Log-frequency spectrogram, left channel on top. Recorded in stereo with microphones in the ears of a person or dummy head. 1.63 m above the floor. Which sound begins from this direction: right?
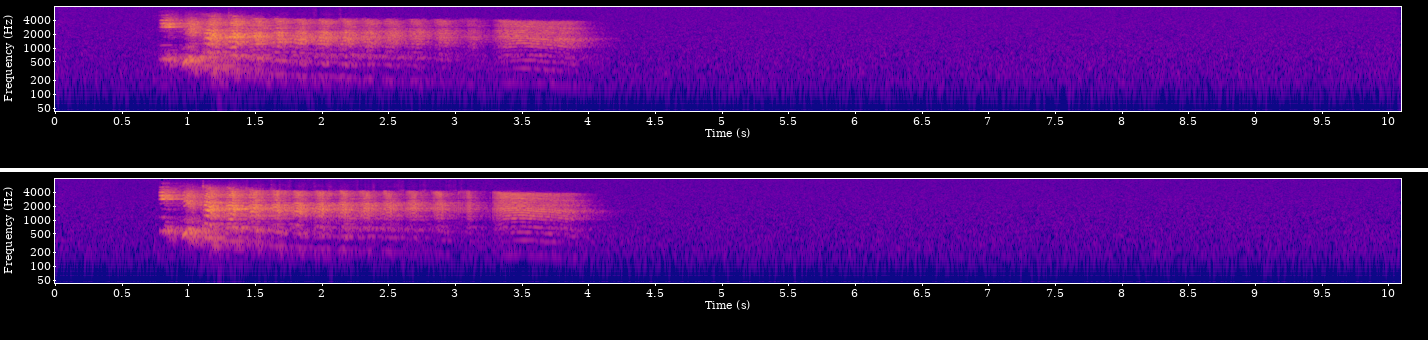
Laughter, at 0.8 s.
